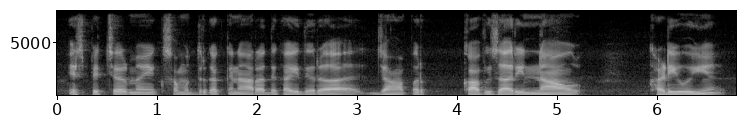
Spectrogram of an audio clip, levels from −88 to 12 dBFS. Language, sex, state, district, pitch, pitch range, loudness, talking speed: Hindi, male, Bihar, Darbhanga, 130 Hz, 125-140 Hz, -17 LUFS, 165 wpm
